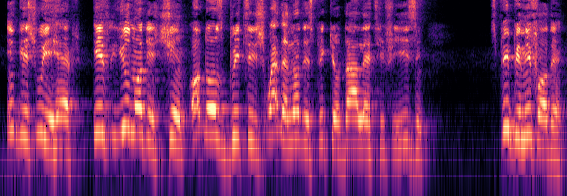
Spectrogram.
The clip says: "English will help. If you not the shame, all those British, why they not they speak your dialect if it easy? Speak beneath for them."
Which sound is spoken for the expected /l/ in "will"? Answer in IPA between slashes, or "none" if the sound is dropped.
/w/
